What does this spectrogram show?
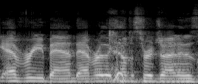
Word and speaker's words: Regina: in Regina like every band ever the toughest Regina is like what's up you know your city's name rhymes with fun right thank you thank you and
